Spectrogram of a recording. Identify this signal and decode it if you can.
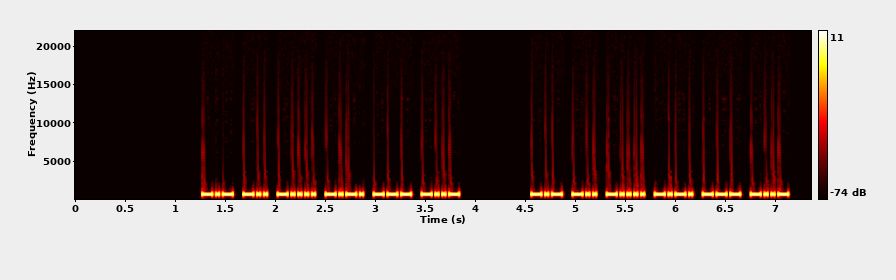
Morse code, heard as a keyed tone, about 36 wpm, 700 Hz. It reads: KD6COX KD6COX
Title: USA Call Signs - 6 Characters - Repeated 2x - 35wpm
